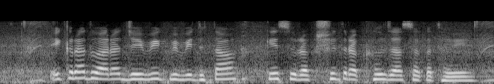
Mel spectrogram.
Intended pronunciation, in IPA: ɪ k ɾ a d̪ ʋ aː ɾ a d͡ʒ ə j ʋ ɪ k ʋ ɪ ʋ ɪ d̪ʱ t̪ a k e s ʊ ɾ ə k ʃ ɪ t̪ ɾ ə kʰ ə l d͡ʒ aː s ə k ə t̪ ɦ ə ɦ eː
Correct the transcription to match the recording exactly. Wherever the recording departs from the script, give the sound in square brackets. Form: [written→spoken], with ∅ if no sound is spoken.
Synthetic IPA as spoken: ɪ k ɾ a d̪ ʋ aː ɾ a d͡ʒ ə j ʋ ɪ k ʋ ɪ ʋ ɪ d̪ʱ t̪ a k e s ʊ ɾ ə k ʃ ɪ t̪ ɾ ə kʰ ə l d͡ʒ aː s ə k ə t̪ ɦ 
